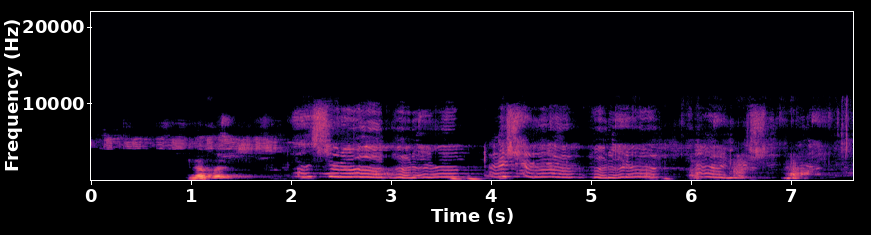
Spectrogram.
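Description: A young man speaks.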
